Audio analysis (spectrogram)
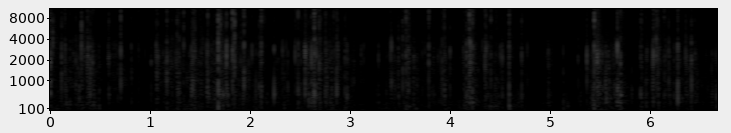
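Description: A glossy plastic-film Ritter Sport Jamaica Rum bag, filled with wrapped chocolates, is squeezed and scratched with fingertips and nails. Dense, bright crinkling and crackling comes in quick overlapping bursts with almost no low end, each crackle dying away almost instantly.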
